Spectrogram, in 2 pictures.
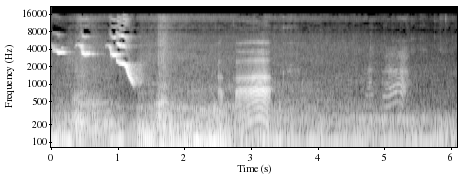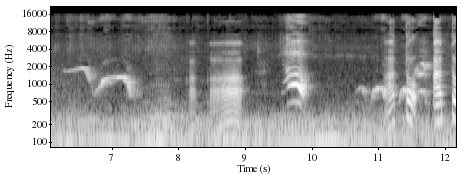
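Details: Pet hill myna, kept as a tutor so young mynas learn to talk, delivers scattered bursts: sharp clicks, harmonic speech-like syllables and short slurred whistles across twelve seconds, with low rumbling background noise.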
